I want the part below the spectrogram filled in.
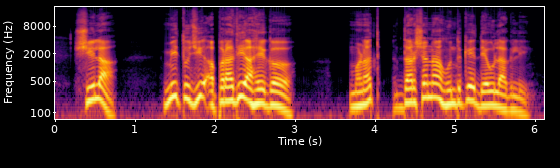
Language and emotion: Marathi, neutral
